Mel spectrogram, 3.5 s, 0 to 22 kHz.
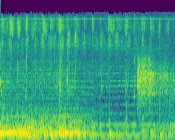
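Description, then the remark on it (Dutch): A loud jingle on 102.4 FM's Gospel Top 10 with a car engine revving, marking a big climber in the chart: rich sustained tones that rise and fall in pitch before settling, filling the whole few seconds with no talking. “Nou, als je de motor hoort, dan hebben we het te doen met een stipstijger.”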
